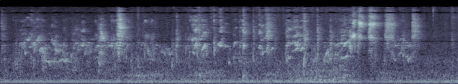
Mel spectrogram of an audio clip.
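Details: Budgerigar calls indoors: dense, overlapping scratchy chirps and squawks in a busy high chatter, with a steady low hum underneath.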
